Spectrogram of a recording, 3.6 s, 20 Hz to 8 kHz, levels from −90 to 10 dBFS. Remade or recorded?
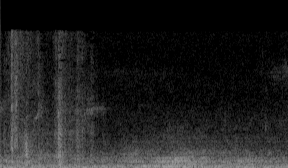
recorded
